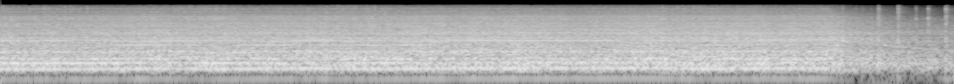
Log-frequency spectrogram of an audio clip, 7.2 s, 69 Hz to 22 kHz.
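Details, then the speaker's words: Echo PB-580T leaf blower, older fuel, cold start, reported to bog on throttle, vacuum leak suspected: buzzy two-stroke drone at a slow, slightly uneven idle before cutting off; idle set too low, needs carburetor tune-up. "um i definitely think it needs to be tuned up the idle's a little low let's do that"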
